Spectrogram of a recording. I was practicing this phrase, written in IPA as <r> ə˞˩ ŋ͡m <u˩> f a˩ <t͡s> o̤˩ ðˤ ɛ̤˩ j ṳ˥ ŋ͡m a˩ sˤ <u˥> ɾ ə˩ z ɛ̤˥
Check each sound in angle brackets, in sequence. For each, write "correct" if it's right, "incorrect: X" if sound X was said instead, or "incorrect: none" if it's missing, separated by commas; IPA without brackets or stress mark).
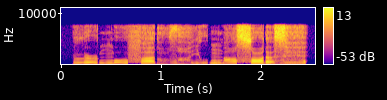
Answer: incorrect: l, incorrect: o˩, incorrect: ɾ, incorrect: o˥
